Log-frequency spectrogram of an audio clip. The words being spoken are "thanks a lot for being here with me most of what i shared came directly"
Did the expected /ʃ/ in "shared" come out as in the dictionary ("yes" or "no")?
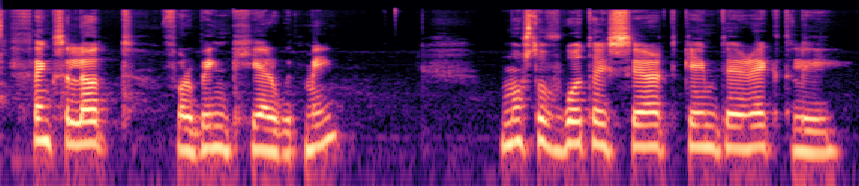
no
